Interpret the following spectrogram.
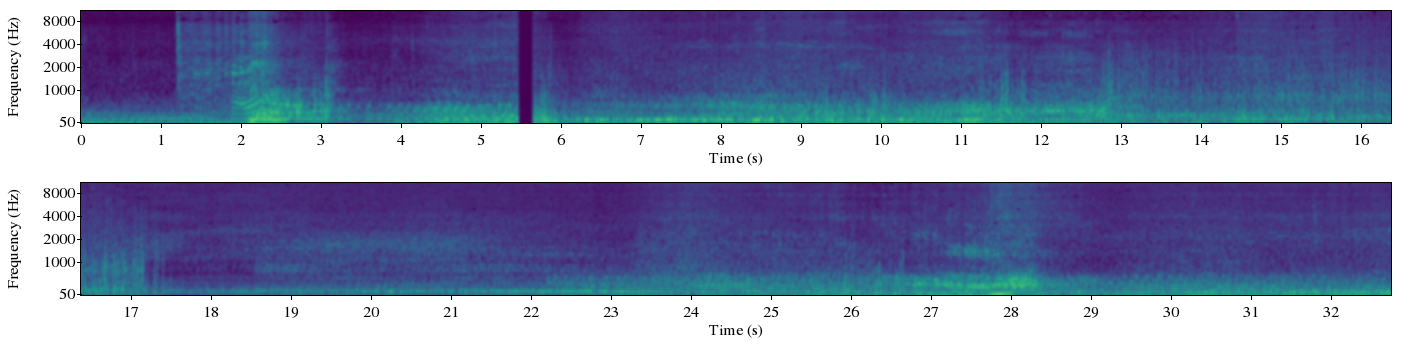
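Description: Car engine running steadily, with a loud rev about two seconds in and a rising rev near the end. The sound cuts out briefly about five seconds in.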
